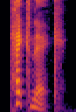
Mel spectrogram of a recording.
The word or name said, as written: picnic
